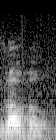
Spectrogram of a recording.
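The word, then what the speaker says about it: וָבֹהוּ: Vohu would be V-O-E W-H-O, tohu, vohu, waste, desolation.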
